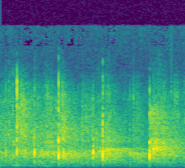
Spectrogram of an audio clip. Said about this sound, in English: I think that's worth a round of applause as well.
